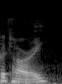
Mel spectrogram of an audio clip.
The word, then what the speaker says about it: Qatari: Qatari.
